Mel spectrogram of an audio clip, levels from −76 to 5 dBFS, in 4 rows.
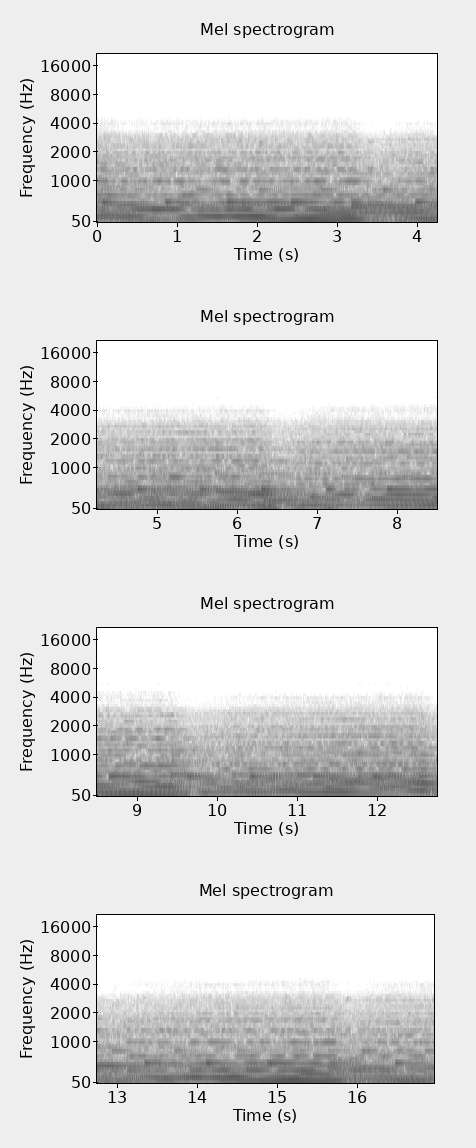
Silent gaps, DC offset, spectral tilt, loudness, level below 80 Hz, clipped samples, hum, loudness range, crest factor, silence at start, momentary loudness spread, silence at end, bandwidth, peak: none; under 0.1%; -9.5 dB/octave; -29 LUFS; -38 dBFS; under 0.1%; none; 3 LU; 14 dB; 0 s; 5 LU; 0 s; 7 kHz; -14 dBFS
